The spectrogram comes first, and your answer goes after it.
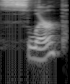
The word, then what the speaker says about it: SLRP: Do we pronounce this slurp? Yes.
